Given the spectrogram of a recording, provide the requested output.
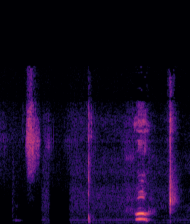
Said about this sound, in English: Snaps, claps. Yeah, triple P. All of that. I love that piece.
